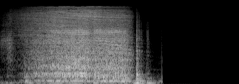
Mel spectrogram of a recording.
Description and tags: Balloon-Inflate-02
Balloon inflating. Recorded with Zoom H4
inflate, balloon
